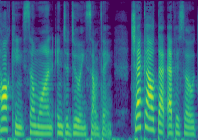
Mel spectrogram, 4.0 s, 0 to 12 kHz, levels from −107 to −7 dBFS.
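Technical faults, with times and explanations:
No audible technical faults.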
